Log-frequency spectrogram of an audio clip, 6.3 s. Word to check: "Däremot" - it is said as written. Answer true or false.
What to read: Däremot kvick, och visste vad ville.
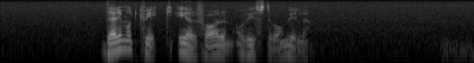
true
